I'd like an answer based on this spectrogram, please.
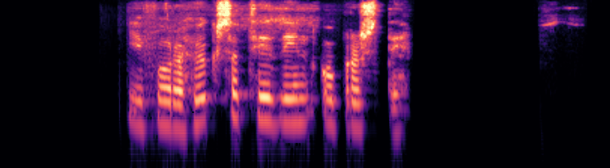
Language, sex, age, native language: Icelandic, female, 30-39, Icelandic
